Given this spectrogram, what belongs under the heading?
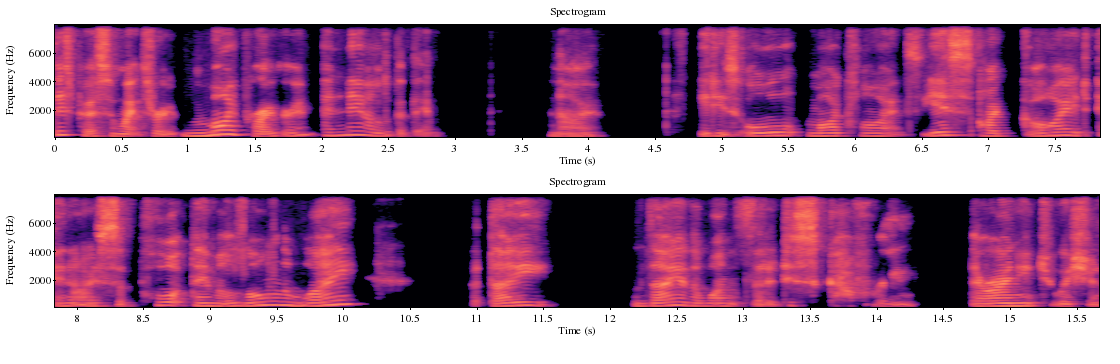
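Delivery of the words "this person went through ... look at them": plain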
